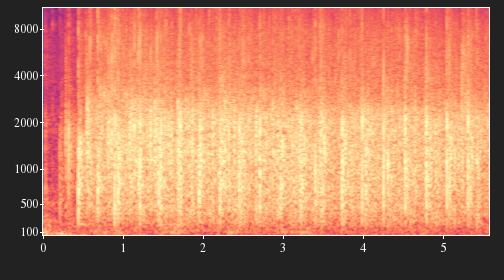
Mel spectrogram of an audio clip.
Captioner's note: applause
